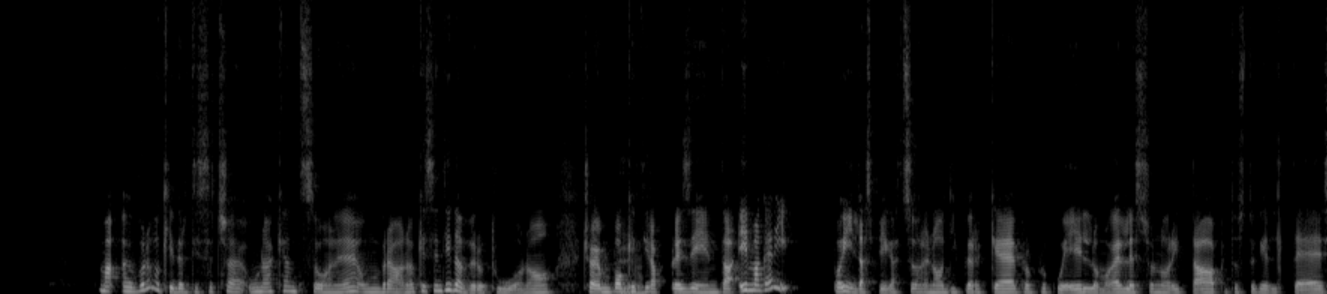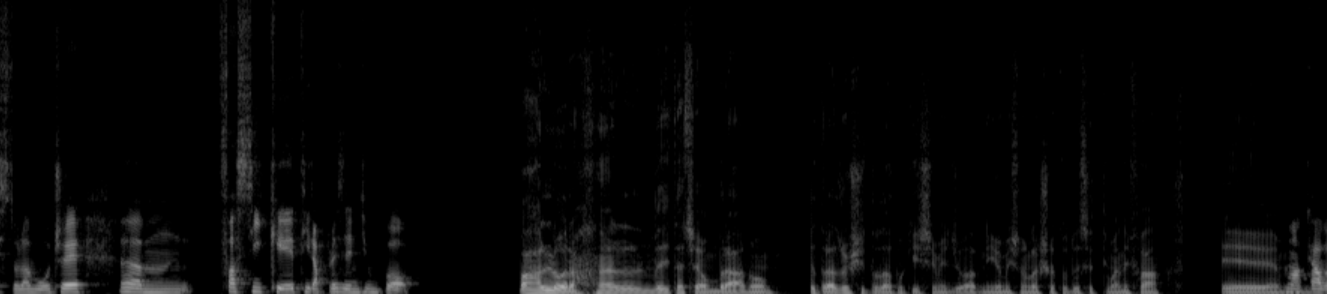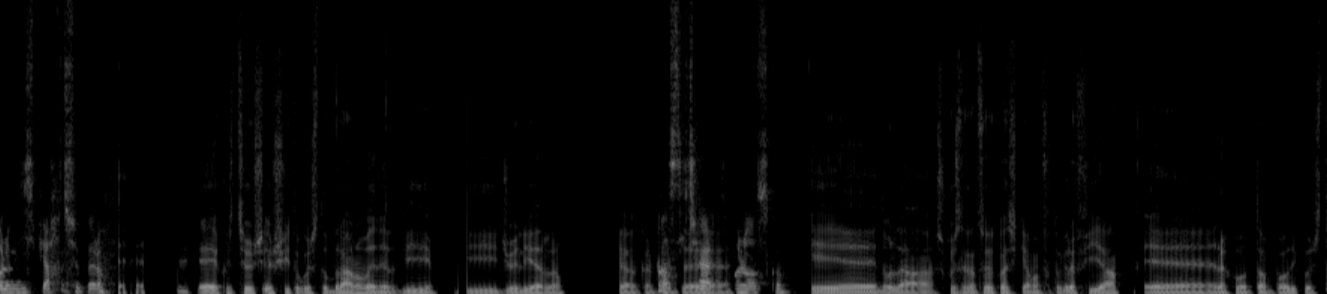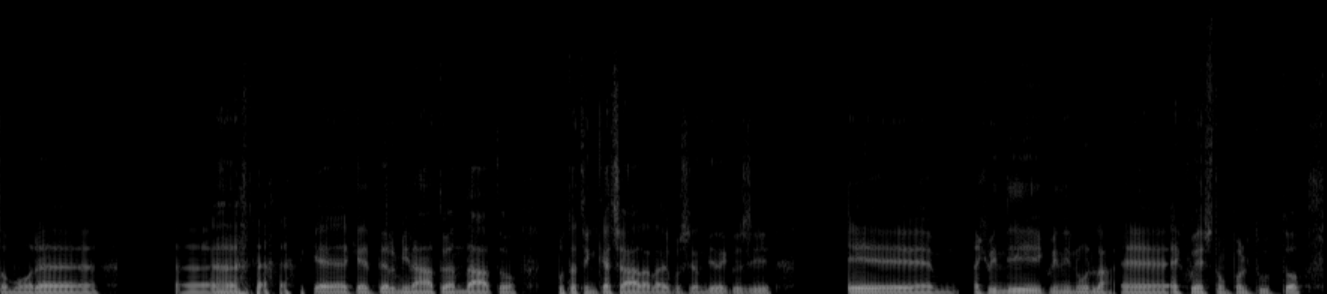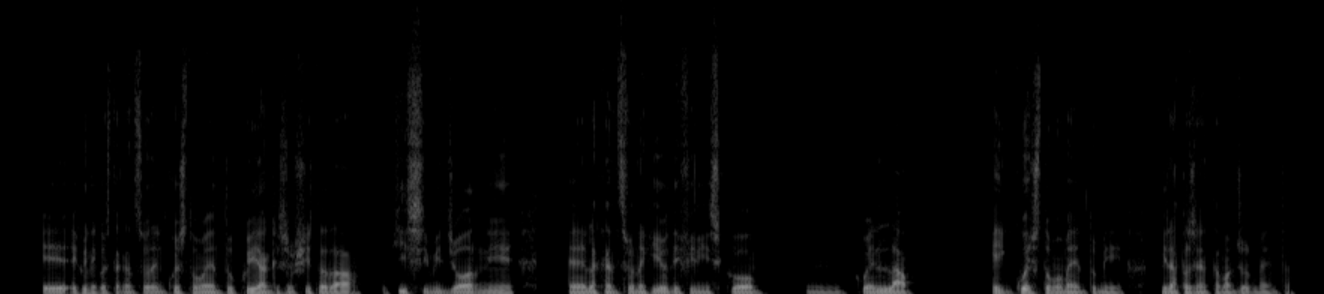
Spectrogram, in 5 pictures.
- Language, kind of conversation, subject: Italian, podcast, Qual è la canzone che più ti rappresenta?
- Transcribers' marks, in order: exhale; laughing while speaking: "dispiace"; chuckle; other background noise; "Geolier" said as "Gioelier"; laughing while speaking: "ehm"; chuckle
